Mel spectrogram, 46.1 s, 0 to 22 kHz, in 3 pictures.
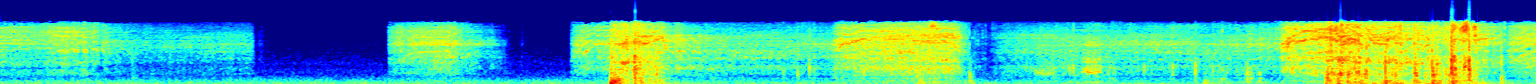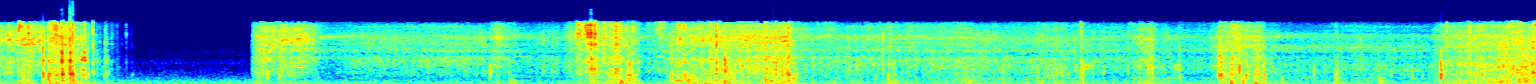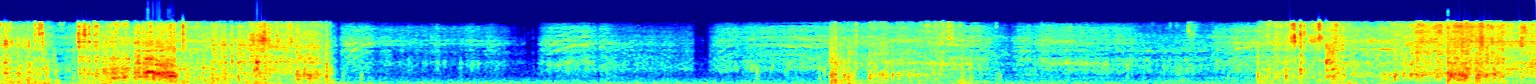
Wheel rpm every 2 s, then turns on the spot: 0, 0, 0, 0, 0, 0, 0, 0, 0, 0, 0, 0, 0, 0, 0, 0, 0, 0, 0, 0, 0, 0, 0.
none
